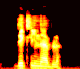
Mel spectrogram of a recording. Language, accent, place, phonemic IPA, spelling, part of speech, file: French, France, Lyon, /de.kli.nabl/, déclinable, adjective, LL-Q150 (fra)-déclinable.wav
- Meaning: declinable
